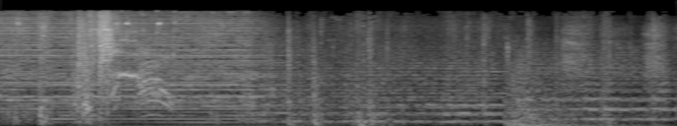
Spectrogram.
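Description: Several dull thuds and sharp thwacks land at uneven intervals, forceful, as a woman kicks and punches to fight off a man grabbing her through a car's back door, over a steady droning background with no voices.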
